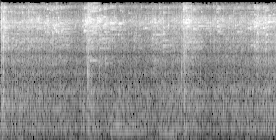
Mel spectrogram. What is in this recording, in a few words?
chain dragging footsteps loop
